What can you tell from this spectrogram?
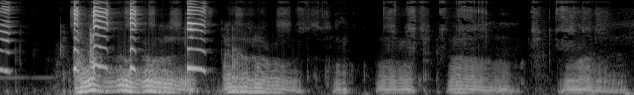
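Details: Kotetsu, a Papillon-Corgi mix dog in Japan, plays indoors with a rice ball toy. Sharp, high toy squeaks open the clip, followed by a run of low, arching, grumbling growls, each lasting about a second, with brief pauses between them.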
